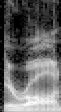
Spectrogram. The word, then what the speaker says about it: Iran: He says it he says it with separation, too. Iran like dude, it's Iran.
